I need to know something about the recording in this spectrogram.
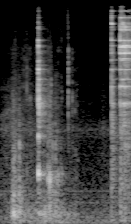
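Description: Metal utensils clink and scrape against dishes in a few sharp bursts as Arabic coffee is brewed on a small gas flame, with a bright ringing clatter near the end and quiet pauses between, no voices.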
